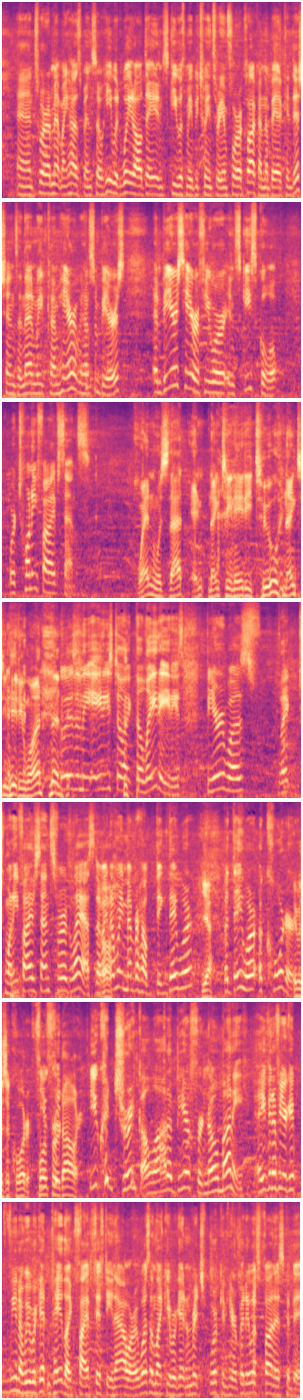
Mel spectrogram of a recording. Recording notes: The Killington Download Podcast took the microphones on the road and set up shop during one last party at the Mahogany Ridge Bar.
